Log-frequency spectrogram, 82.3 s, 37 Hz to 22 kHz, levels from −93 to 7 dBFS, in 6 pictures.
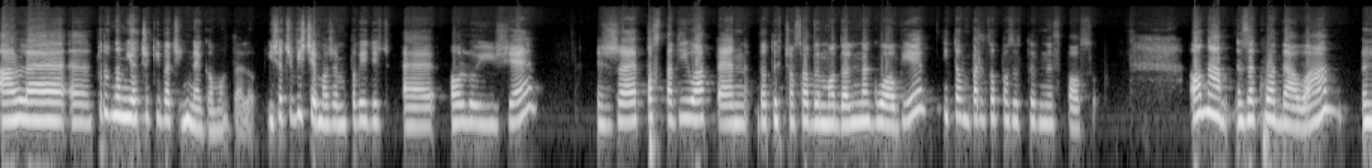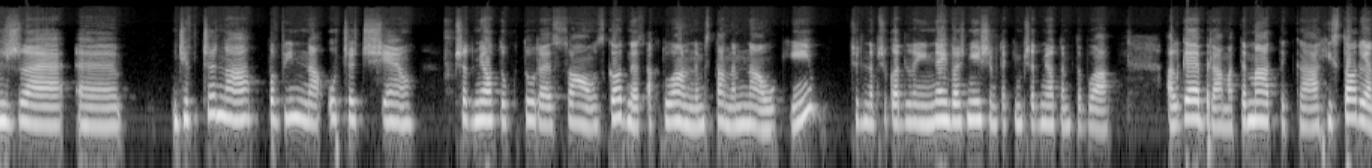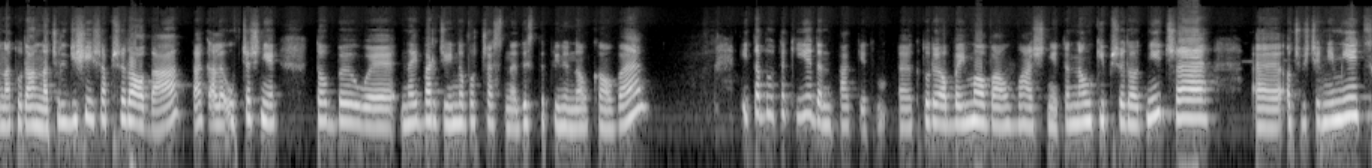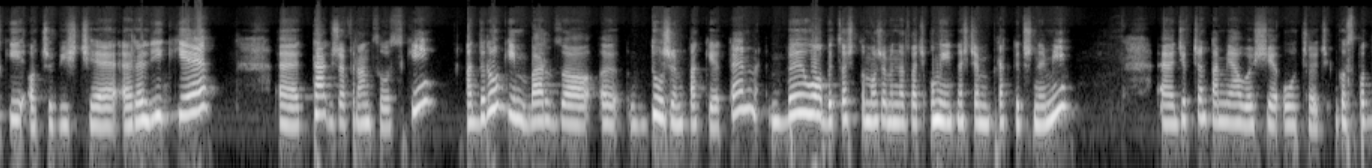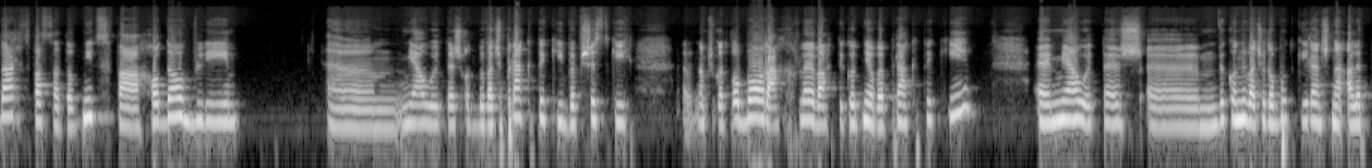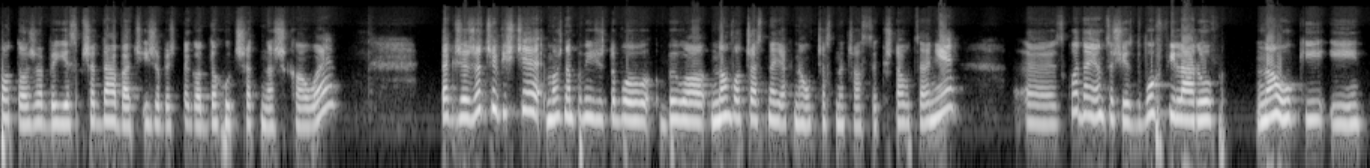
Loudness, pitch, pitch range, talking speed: -14 LUFS, 215 Hz, 195-235 Hz, 115 wpm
